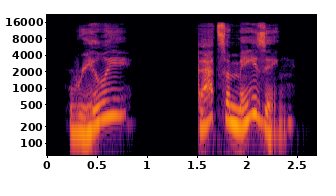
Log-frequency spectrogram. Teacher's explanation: when surprised, they might say, Really? That's amazing. With a rising tone.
